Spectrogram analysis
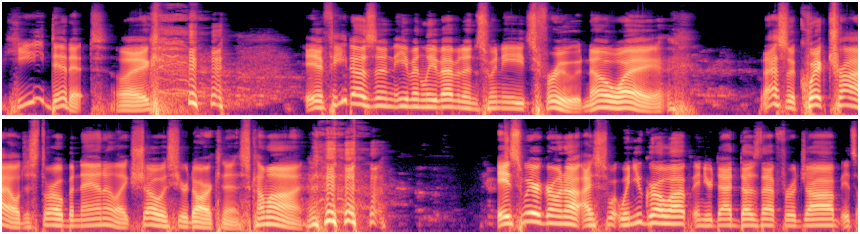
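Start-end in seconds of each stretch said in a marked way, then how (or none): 0.0-1.1 knowing verdict. Retold or imitated. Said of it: "I was like". 1.6-2.4 high laugh. Real, not acted. Laughing at own joke. 11.8-12.4 loud high laugh. Real, not acted. Laughing at own joke.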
